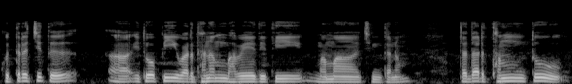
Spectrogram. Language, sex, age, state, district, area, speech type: Sanskrit, male, 18-30, Gujarat, Surat, urban, spontaneous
